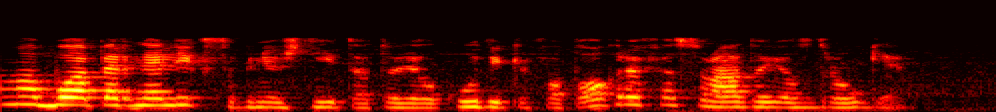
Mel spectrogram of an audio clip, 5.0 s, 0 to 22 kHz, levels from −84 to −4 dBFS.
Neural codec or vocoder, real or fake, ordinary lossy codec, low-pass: none; real; MP3, 48 kbps; 5.4 kHz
